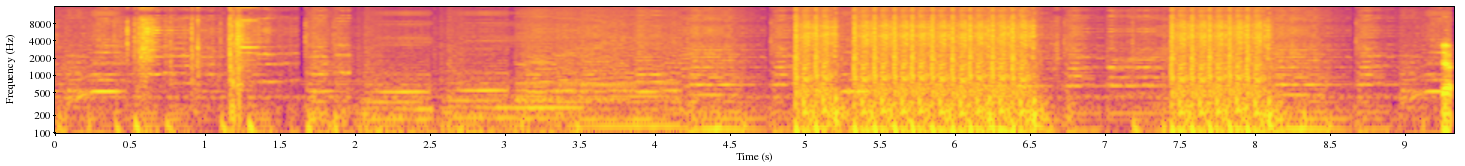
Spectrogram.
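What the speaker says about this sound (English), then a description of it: "We'll fire as much as it takes." Gunfire fills the 007: Nightfire shooter on the Game Boy Advance, with rapid bursts of automatic shots over game music and two dense, loud volleys in the latter half.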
